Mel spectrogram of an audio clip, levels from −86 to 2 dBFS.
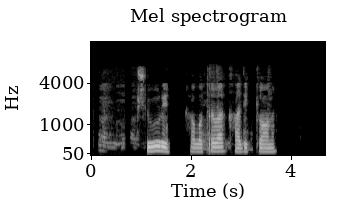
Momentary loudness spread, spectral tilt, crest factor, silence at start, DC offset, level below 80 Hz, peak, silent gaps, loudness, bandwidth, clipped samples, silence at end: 21 LU; -6 dB/octave; 20 dB; 0.15 s; under 0.1%; -68 dBFS; -8 dBFS; 0.70-0.77 s, 1.59-1.87 s; -26 LUFS; 7.4 kHz; under 0.1%; 1 s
